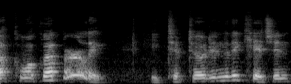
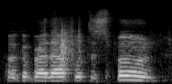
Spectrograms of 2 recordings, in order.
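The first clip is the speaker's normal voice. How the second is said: duck wanting spoon; 5 semitones higher, 6 dB louder than usual. Acted. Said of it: "Duck's like".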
